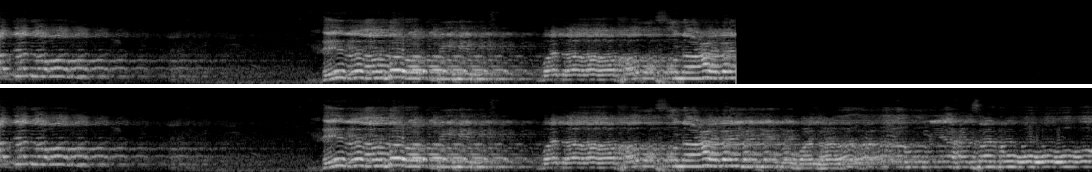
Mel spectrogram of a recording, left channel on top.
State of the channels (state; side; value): drops out; left; at 7.4 s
